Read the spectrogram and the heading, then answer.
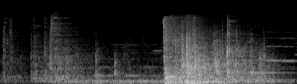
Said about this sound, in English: The cell door swings open and smiling blonde-haired Caroline comes in.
